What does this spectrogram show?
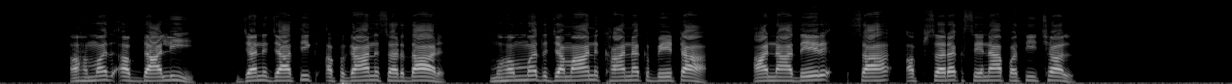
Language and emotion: Maithili, neutral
